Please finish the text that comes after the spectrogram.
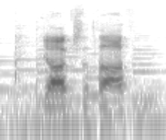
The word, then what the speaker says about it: Yogg-Sothoth: Yogg-Sothoth. Yep. You're not wrong. This is exactly how it's said. All right. It's pronounced as it is spelt.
